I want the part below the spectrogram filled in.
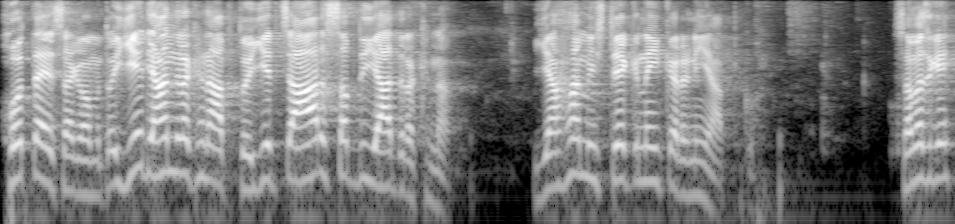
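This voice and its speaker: Guy teaching a class, really bright smooth voice, keeps quizzing students. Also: high voice, normal speed. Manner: questions students, teasing and repetitive. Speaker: reasoning teacher. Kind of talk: online class lecture.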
